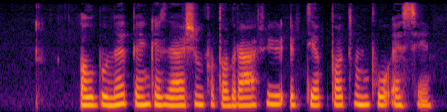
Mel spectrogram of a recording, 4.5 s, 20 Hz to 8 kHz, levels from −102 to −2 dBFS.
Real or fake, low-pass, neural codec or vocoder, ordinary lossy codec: fake; 7.2 kHz; codec, 16 kHz in and 24 kHz out, 2.2 kbps, FireRedTTS-2 codec; MP3, 64 kbps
